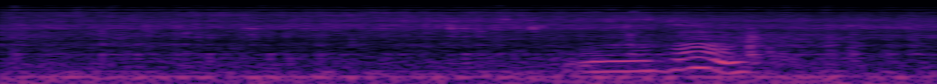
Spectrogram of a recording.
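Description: Shredded cabbage dropped by the handful into hot bacon grease in a pot, frying with a faint sizzle over a steady low hum. A brief hummed voice sounds about three seconds in.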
